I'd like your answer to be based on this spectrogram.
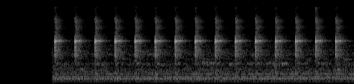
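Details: Laser tattoo removal in progress: rapid regular sharp snapping clicks, about 150 a minute, each with a brief high tone, as the laser fires pulses.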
